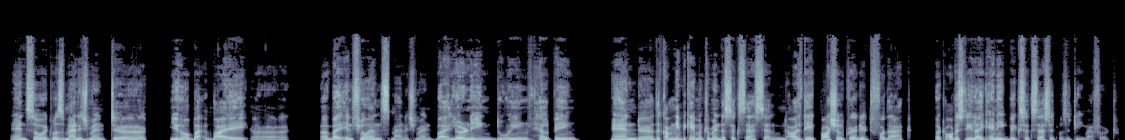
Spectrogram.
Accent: India; moved away as an adult; now in Silicon Valley, United States; I grew up in India and came here to study eventually to Stanford

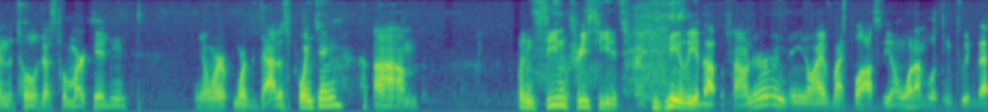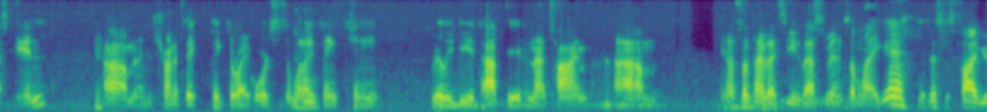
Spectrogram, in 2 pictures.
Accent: New York, United States; I'm from New York

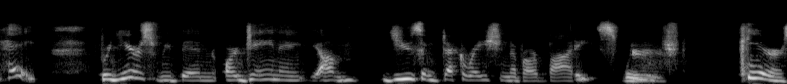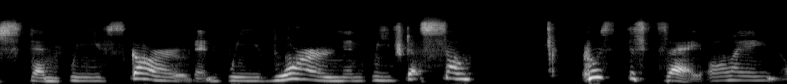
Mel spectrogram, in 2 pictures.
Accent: the Berkshires, Massachusetts, United States; I'm from the Berkshires

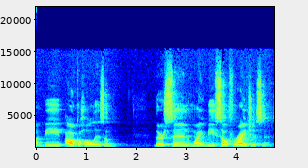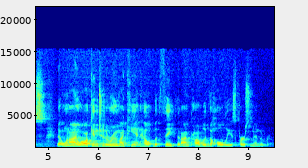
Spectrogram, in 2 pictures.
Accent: United States; We're Americans

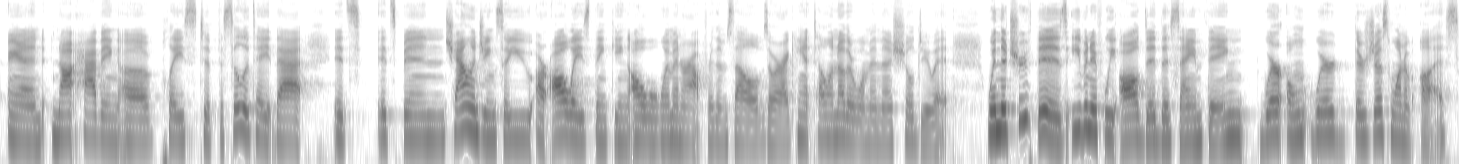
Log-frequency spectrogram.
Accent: Clayton, North Carolina, United States; also born or lived in Raleigh, North Carolina; I really grew up in Clayton.

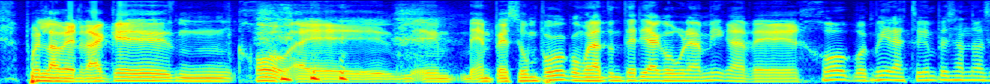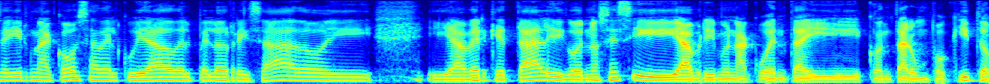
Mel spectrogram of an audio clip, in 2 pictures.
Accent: Tenerife, Canary Islands, Spain; accent: Canarian; moved away as an adult; now in Madrid, Spain; por mi acento ya habrán eh, descubierto que, bueno, soy canario, soy de Tenerife, aunque llevo ya 11 años en Madrid

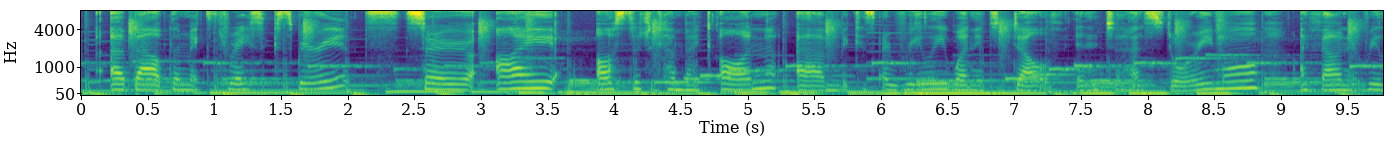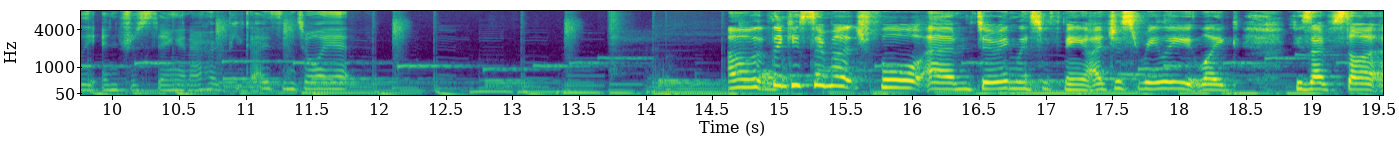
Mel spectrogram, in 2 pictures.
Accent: United Kingdom; first language English; I'm British, you know, like I've only ever known this country

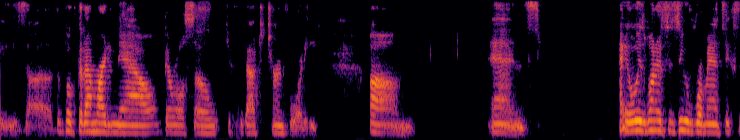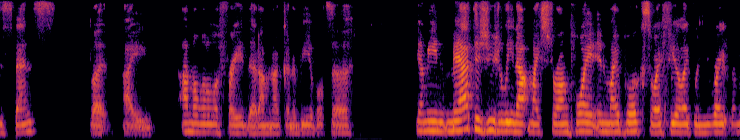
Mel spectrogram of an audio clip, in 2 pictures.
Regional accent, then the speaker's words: New York City, New York, United States; I am from the Bronx, which you're probably going to be able to tell in 3 seconds when I speak

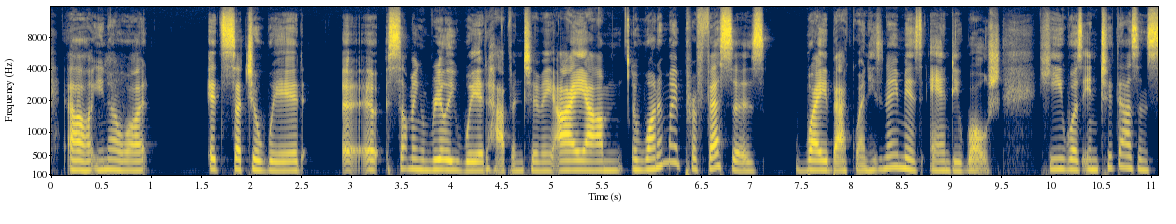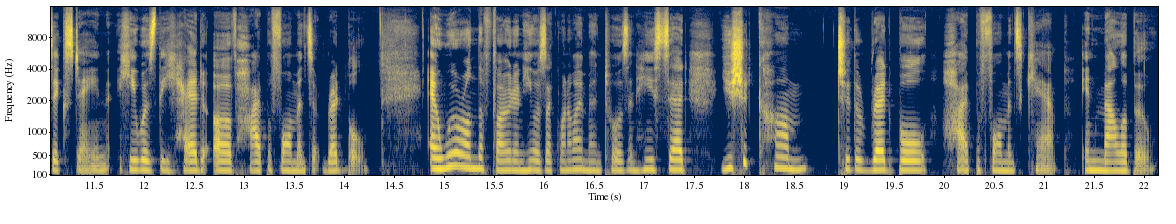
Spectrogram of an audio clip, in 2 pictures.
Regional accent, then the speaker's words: Australia; moved away as an adult; now in New York City, United States; I'm from Australia

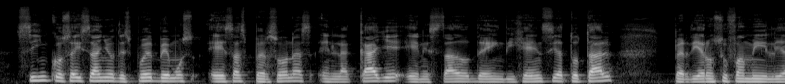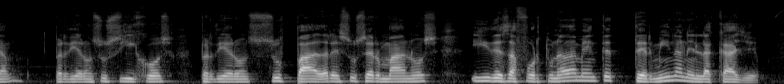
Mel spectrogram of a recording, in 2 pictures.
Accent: Colombia; En mi país, en Colombia, en, em, en la ciudad de Bogotá

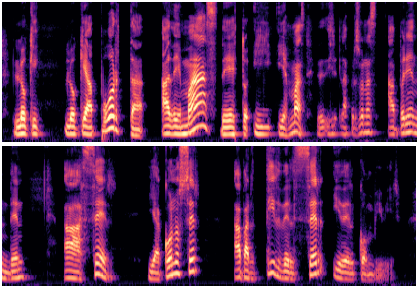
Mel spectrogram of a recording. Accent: Chile; yo vengo de Chile

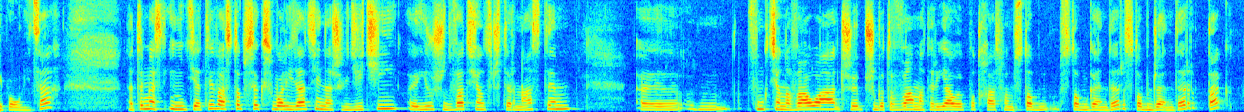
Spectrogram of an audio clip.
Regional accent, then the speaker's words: Białystok, Podlaskie Voivodeship, Poland; Ja jestem z Białego Stoku

